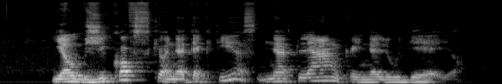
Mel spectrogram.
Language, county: Lithuanian, Alytus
